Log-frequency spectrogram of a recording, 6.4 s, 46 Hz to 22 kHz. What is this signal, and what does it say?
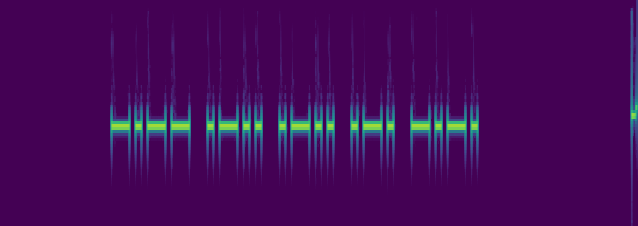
Morse code, heard as a keyed tone, about 20 wpm, 700 Hz. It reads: YLLRC
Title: Code Groups - 5 Letters - 20wpm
